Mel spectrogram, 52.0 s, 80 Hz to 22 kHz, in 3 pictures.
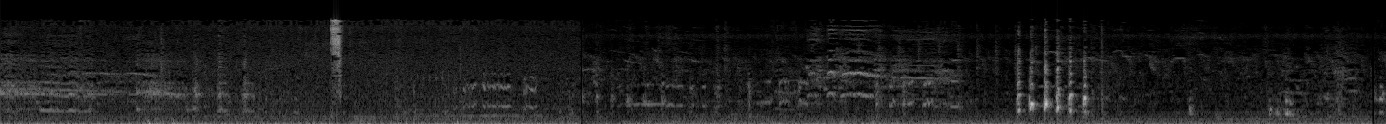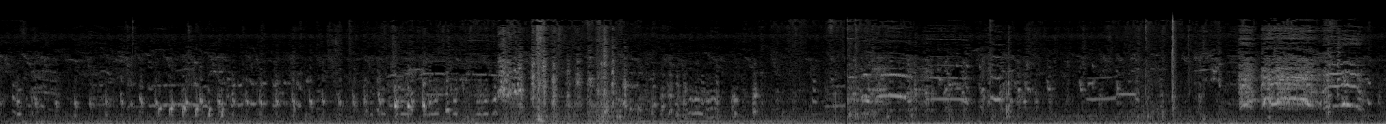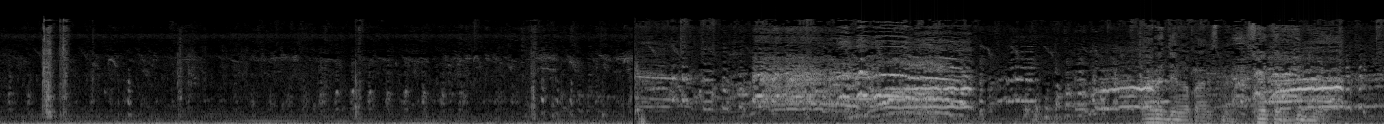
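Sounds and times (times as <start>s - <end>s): chickens clucking: 0.0s - 51.9s
rooster crowing: 43.9s - 46.8s.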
